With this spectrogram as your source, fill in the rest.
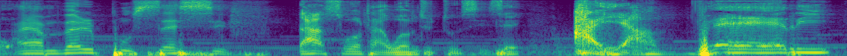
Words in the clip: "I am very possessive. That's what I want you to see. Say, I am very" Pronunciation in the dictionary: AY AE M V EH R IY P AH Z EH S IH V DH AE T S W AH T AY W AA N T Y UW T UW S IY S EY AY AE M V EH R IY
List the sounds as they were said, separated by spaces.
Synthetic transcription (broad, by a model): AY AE M V EH R IY P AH S EH S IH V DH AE T S W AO T AY W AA N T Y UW T UW S IY S EY AY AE M V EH R IY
